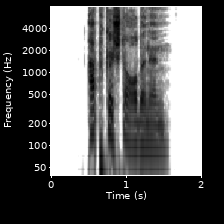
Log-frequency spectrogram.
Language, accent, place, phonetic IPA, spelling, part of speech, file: German, Germany, Berlin, [ˈapɡəˌʃtɔʁbənən], abgestorbenen, adjective, De-abgestorbenen.ogg
- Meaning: inflection of abgestorben: 1. strong genitive masculine/neuter singular 2. weak/mixed genitive/dative all-gender singular 3. strong/weak/mixed accusative masculine singular 4. strong dative plural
